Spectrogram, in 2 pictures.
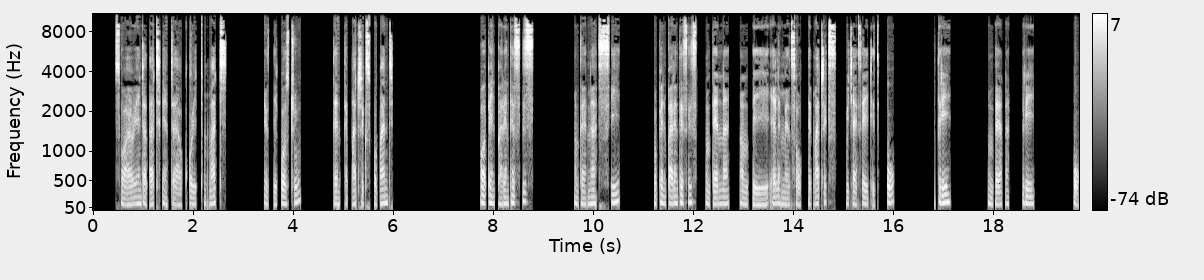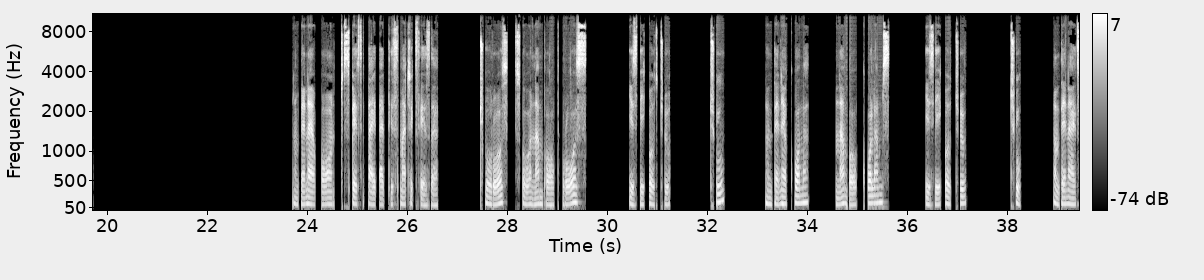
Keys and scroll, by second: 1.0-7.5 typing, 10.0 c, 10.6 shift+c, 11.0 shift+9, 15.6 4, 16.1 ,, 16.8 3, 17.3 ,, 18.5 3, 18.9 ,, 19.5 4, 23.5 Right, 26.1 n, 28.7-31.0 typing, 32.1 2, 33.5 ,, 34.5 n, 35.3 l, 36.8 =, 38.0 2.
